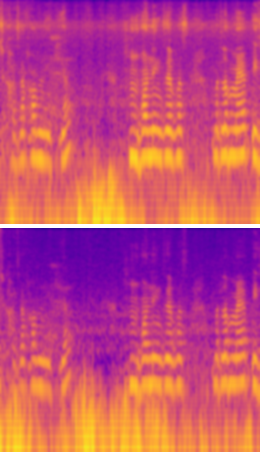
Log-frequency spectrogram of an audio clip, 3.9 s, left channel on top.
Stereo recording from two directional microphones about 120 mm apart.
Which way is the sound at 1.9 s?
30° left (ahead or behind).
